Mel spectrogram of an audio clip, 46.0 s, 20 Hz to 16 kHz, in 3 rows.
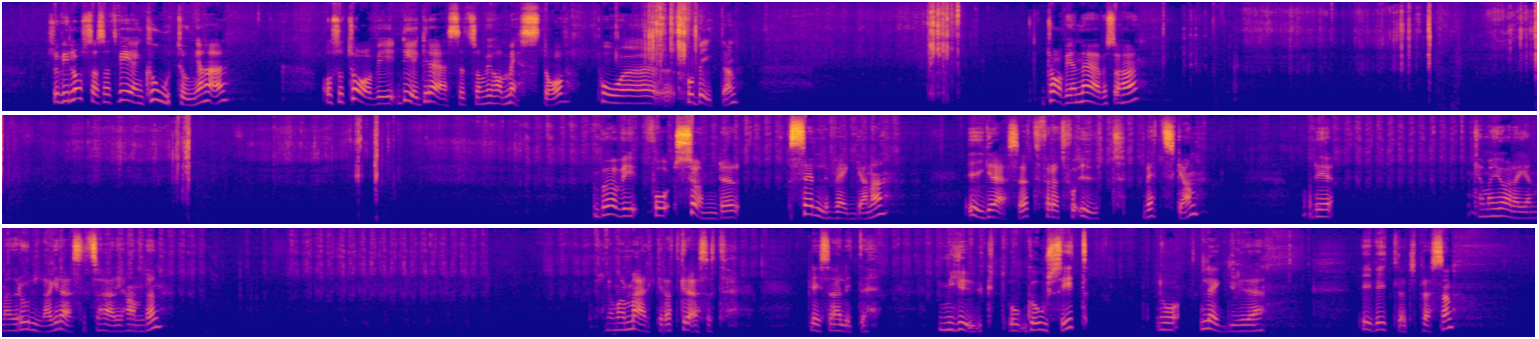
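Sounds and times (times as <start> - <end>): grass stems rustling: 0.9 - 9.9, 11.4 - 43.8
grass stems snapping: 6.1 - 7.1, 9.2 - 9.7, 11.6 - 17.4, 18.0 - 19.4.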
